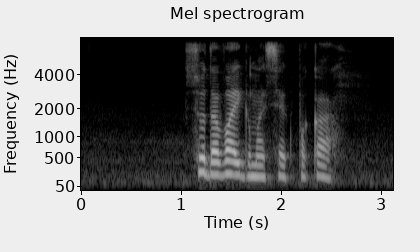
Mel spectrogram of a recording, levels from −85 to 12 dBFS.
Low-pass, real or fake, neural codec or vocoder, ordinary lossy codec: 7.2 kHz; real; none; none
